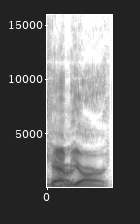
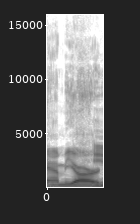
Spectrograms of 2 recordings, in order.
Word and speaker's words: Kamyar: Man, has he really come along as a what is it? Kamiar? – Kamiar, K-A-M-Y-A-R. – I know. I think I've been butchering that all season. – Kamiar Nouri.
